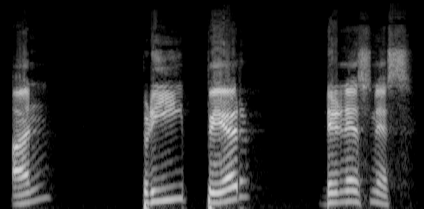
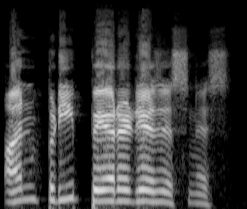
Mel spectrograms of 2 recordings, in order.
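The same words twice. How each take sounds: First: अनप्रिपेयर्डनेस very slowly, broken into अन, प्रि, पेयर्ड, नेस; syllable-by-syllable pronunciation. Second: Said in the usual way. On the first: Shown as a demonstration. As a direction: teach अनप्रिपेयर्डनेस in separate, drawn-out chunks with pauses between. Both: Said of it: "इसे इस प्रकार से उच्चारण करेंगे".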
